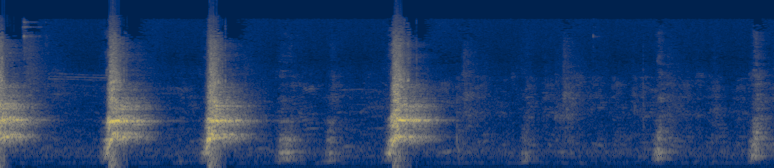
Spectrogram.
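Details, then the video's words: Family corgi confronting a corgi balloon, barking in bursts: three loud sharp barks roughly a second apart, then a fourth, followed by quieter scattered woofs and huffs. "Corgis balloon corgi friend!"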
